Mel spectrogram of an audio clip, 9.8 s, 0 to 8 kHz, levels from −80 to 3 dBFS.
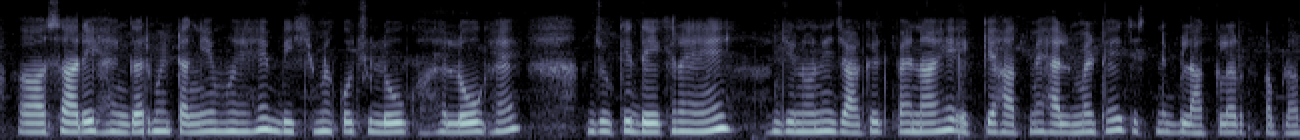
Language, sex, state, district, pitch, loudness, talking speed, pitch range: Hindi, female, Bihar, Gaya, 195 Hz, -26 LUFS, 195 wpm, 185-205 Hz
